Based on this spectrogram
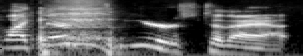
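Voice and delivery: ordinary delivery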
